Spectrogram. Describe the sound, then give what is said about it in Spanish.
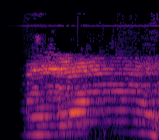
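A red deer stag gives one loud, drawn-out rutting bellow lasting about two seconds. The groaning roar is rich, sliding lower in pitch as it fades at the end, with no voices. “Este es el sonido de la berrea del ciervo.”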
